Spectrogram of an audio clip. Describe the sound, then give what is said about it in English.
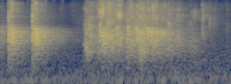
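A group claps hands in a follow-the-leader game, one person leading and the others copying: two sharp separate claps followed by a burst of scattered, overlapping clapping that fades out. No one speaks. “So clap your hands.”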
